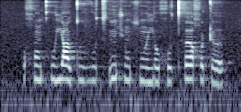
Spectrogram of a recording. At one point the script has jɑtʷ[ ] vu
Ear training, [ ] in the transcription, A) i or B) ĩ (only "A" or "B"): A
